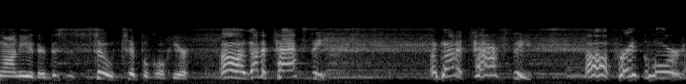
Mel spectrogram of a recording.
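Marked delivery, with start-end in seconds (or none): 2.2-5.3 excited. Real, not acted. Finally gets a taxi, relieved. 5.9-6.8 relieved. Real, not acted. Relief at getting a taxi.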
